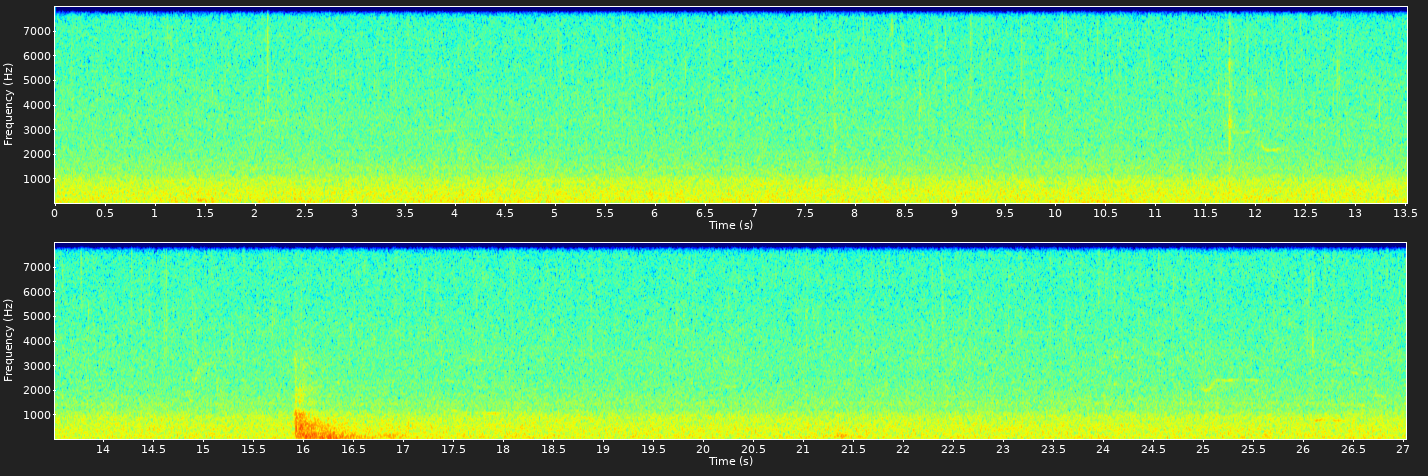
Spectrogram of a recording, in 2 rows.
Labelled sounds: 12.0	12.3	killer whale, northern resident, G clan, call N23ii, 2.1 to 2.5 kHz
25.0	25.4	killer whale, northern resident, G clan, 1.9 to 2.5 kHz

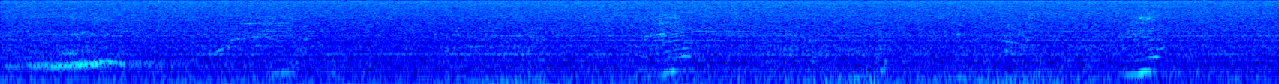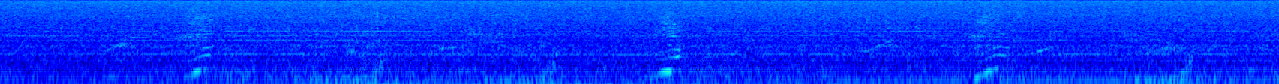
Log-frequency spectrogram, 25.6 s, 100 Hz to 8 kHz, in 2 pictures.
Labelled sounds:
2.3	2.6	humpback whale, 0.96 to 1.2 kHz
6.4	7.2	humpback whale, 1.2 to 1.6 kHz

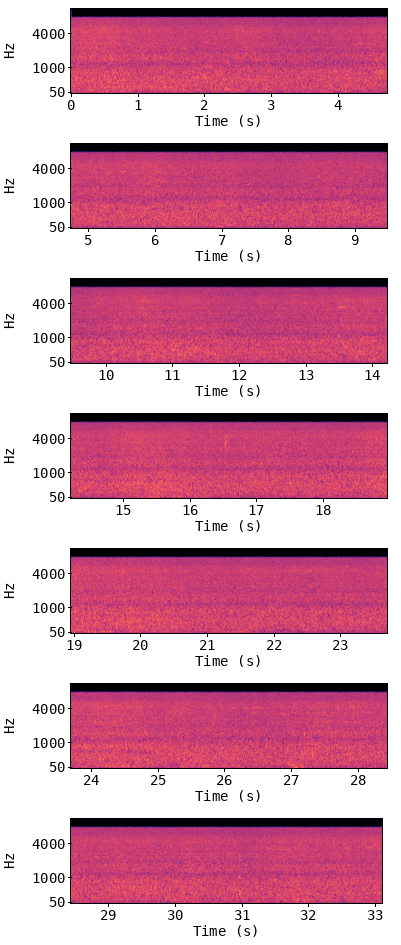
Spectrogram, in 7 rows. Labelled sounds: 31.5	31.8	Pacific white-sided dolphin, 3.1 to 3.2 kHz
32.8	33.1	Pacific white-sided dolphin, 3.3 to 3.8 kHz

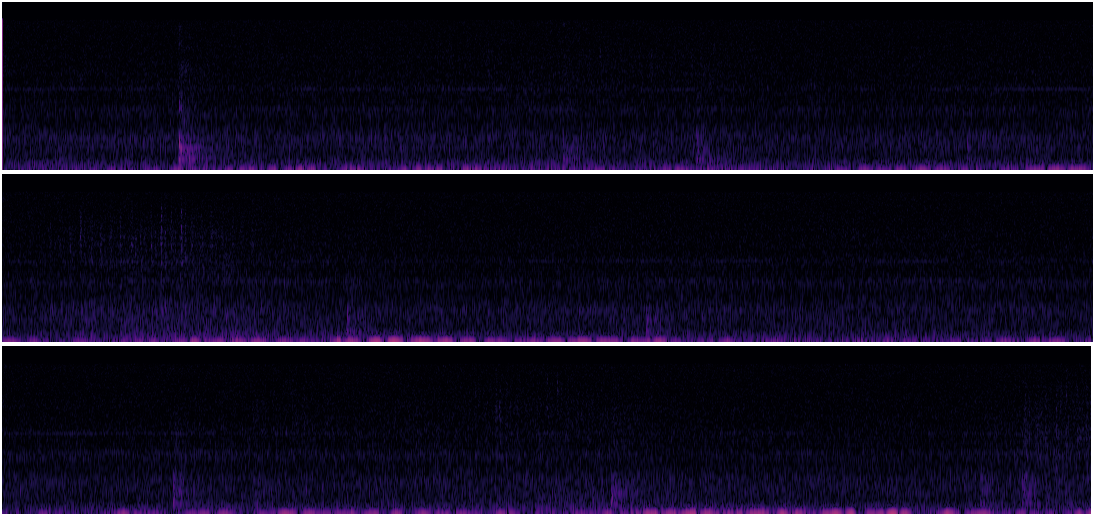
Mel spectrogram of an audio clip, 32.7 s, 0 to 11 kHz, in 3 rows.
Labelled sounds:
0.0	0.3	vessel noise, 1.8 to 1.9 kHz

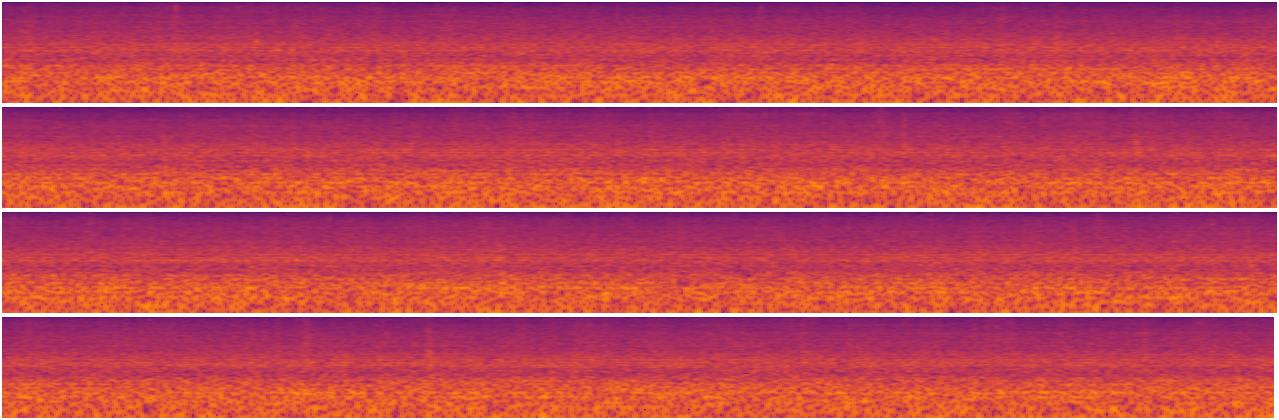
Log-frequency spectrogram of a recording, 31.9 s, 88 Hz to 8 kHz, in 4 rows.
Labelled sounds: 0.5	0.9	killer whale, southern resident, 4.4 to 4.5 kHz

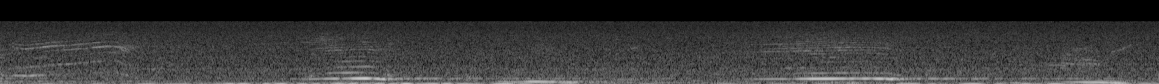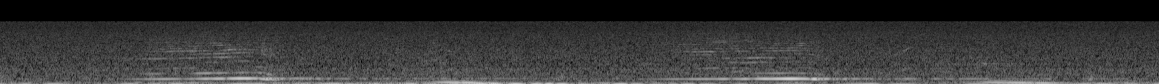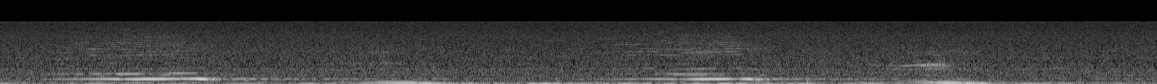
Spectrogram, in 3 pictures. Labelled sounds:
0.1	1.3	humpback whale, 0.80 to 2.9 kHz
3.3	3.8	humpback whale, 0.80 to 2.0 kHz
7.6	8.7	humpback whale, 1.7 to 2.6 kHz
10.4	10.8	humpback whale, 0.80 to 1.0 kHz
13.0	14.2	humpback whale, 1.2 to 2.0 kHz
18.4	19.6	humpback whale, 1.2 to 2.0 kHz
29.3	30.6	humpback whale, 1.6 to 2.9 kHz
32.1	32.7	humpback whale, 0.80 to 1.0 kHz

